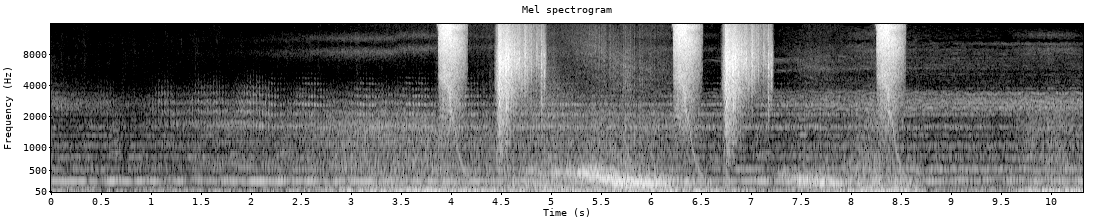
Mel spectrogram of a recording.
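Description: Tense film background music: a steady low drone with slow descending swoops. From about four seconds in come about five short, sharp sound-effect hits.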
